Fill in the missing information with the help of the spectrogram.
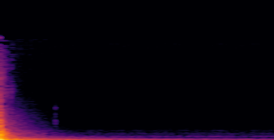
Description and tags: Drumkit using tight, hard plastic brushes.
